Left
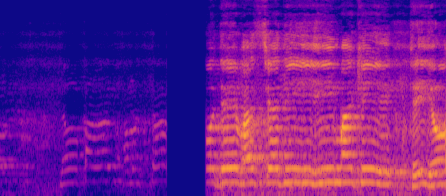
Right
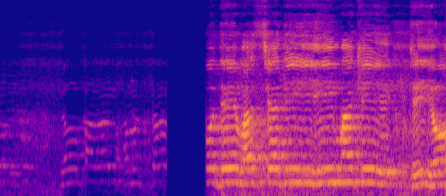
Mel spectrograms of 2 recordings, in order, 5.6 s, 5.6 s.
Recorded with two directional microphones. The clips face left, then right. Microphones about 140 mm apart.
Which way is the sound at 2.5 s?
10° left (ahead or behind).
